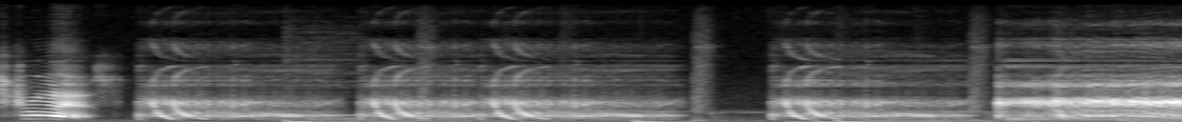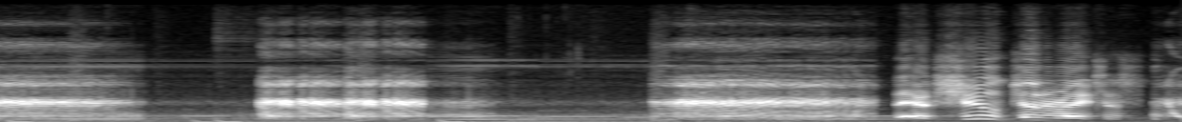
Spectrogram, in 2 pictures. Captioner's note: Blasters firing sound & lightsabers sounds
